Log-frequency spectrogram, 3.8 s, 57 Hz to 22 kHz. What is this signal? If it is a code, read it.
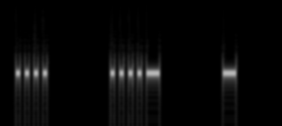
Morse code, heard as a keyed tone, about 20 wpm, spaced as for 8 wpm, 700 Hz. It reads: H4T
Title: 107 Lesson 18e - Letter m - Three Characters 20wpm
